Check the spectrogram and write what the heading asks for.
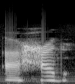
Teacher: احد کا ہا حلق کے درمیان سے ادا ہوتا ہے، حلق مڈل ایریے سے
